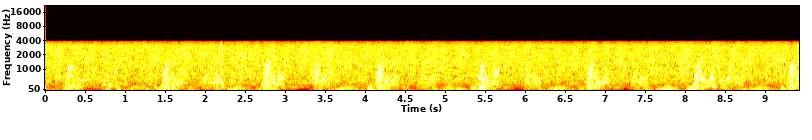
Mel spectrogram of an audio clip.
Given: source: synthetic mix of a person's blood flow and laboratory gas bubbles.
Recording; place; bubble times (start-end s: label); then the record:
Doppler ultrasound of blood flow; precordium
2.12-2.27 s: bubbles
3.30-3.44 s: bubbles
8.07-8.22 s: bubbles
8.29-8.54 s: bubbles
From the record:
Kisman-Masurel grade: 122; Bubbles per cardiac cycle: 1 to 2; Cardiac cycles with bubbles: 10 to 50%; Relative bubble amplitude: moderate (0.250 to 0.450); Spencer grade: 2 (many but less than half of the cardiac periods contain bubble signals, singularly or in groups); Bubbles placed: anywhere in the cardiac cycle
